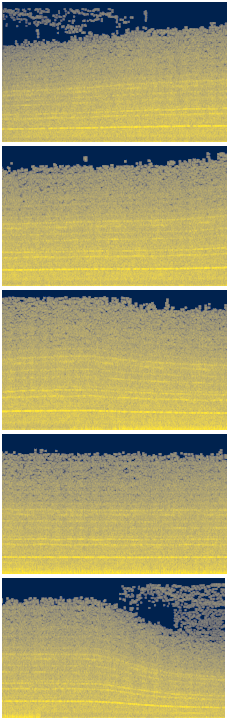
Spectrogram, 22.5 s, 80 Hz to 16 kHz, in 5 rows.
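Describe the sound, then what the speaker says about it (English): A Cebu Pacific jet airliner arriving from Hong Kong taxis in at Clark airport's main ramp, its engines producing a loud, steady whine with a rising-and-falling tonal pitch and broadband roar, close and continuous throughout. "G149, Hong Kong has just landed, and it takes around 10 minutes for the aircraft to taxi in at our main ramp."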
